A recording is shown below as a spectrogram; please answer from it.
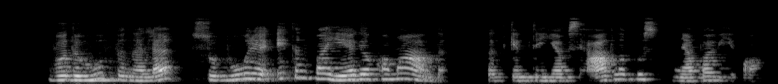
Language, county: Lithuanian, Šiauliai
